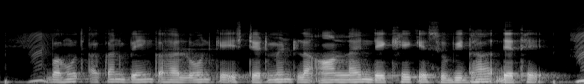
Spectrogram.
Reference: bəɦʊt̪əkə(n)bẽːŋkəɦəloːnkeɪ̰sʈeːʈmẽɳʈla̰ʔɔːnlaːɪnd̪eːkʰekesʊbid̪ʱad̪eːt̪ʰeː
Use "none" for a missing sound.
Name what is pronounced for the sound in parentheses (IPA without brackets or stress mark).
n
